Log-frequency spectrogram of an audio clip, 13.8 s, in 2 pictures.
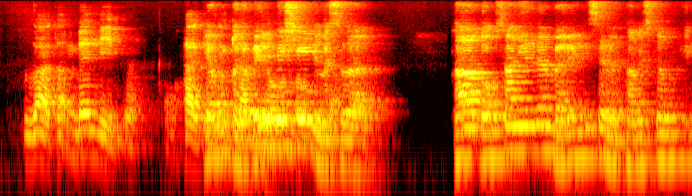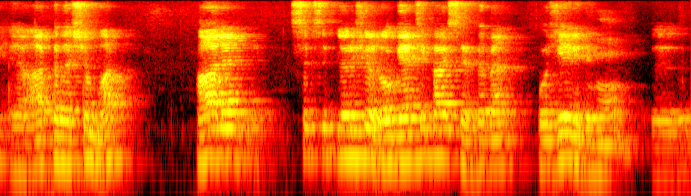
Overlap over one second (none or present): present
